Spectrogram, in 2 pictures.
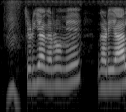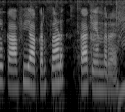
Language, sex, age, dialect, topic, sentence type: Hindi, male, 25-30, Marwari Dhudhari, agriculture, statement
